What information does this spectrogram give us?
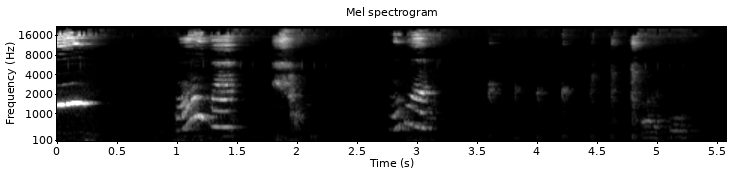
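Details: Pet African grey parrot talking indoors, producing several speech-like phrases with rich harmonics, separated by short pauses, then a run of soft quick clicks and a brief muffled phrase at the end.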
